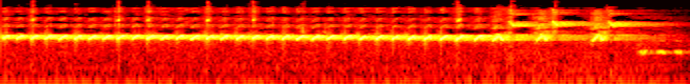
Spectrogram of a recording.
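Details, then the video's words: Caged blorok (patchy white) white-rumped shama kept as a pet, singing in full voice: a fast, steady run of sharp chirps repeated about three or four times a second, breaking into higher whistled phrases and ending on a lower, level whistle. "FULL GACOR - MURAI BATU BLOROK"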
